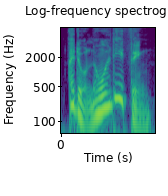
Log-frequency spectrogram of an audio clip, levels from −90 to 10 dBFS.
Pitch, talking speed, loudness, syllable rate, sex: 150 Hz, 255 wpm, -16 LUFS, 8.2 syllables/s, male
